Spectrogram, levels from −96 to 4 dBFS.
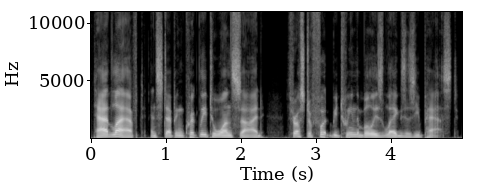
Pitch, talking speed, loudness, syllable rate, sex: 125 Hz, 220 wpm, -21 LUFS, 5.6 syllables/s, male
